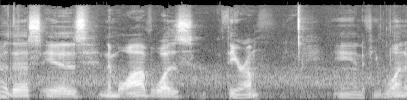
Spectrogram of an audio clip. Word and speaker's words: de Moivre: to be real mathematical the way you pronounced this guy's name is dimov wah ok I don't know if it's I guess it is French de moivre's anyway let's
